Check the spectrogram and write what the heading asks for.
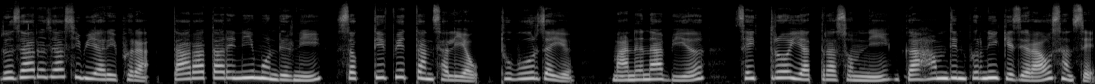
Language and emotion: Bodo, neutral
